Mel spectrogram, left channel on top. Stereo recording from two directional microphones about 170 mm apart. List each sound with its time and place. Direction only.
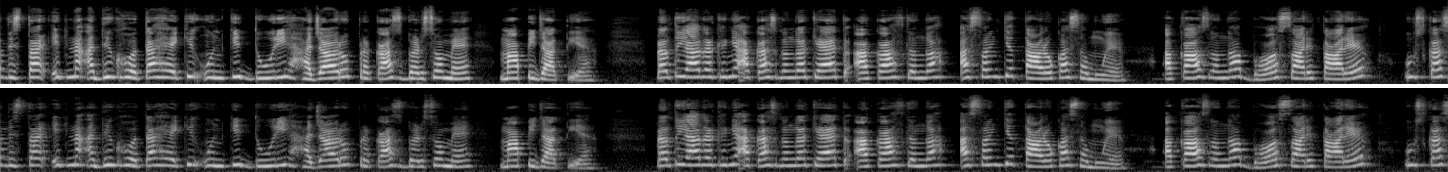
0.0 s a woman's voice: 50° left (ahead or behind)
6.6 s a woman's voice: 25° left (ahead or behind)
